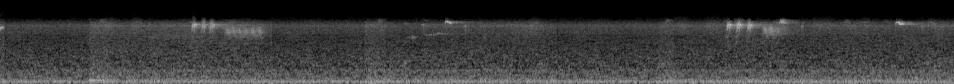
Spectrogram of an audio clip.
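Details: In mid-October 2016, a Japanese pygmy woodpecker in a park along the Kanda River in Suginami, Tokyo, gives a few thin, very high squeaky notes, some in quick pairs or triplets, over a steady rush of water and distant city noise.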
